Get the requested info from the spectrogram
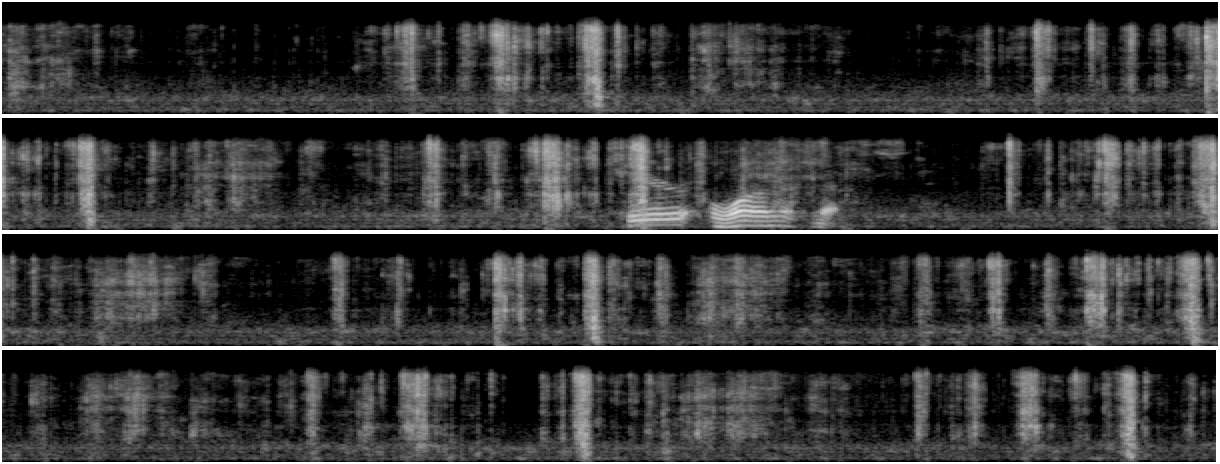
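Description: Foil trading-card pack wrappers crinkling and tearing as packs are ripped open, with cards shuffled and tapped into a stack in short irregular clusters of crackles. A short wordless vocal sound midway is the loudest moment.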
